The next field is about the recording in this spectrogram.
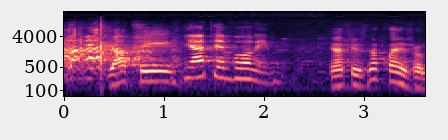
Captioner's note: speaking yugoslav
